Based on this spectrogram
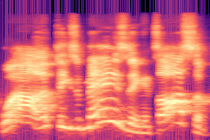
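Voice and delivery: high-pitched mock-excited wow; acted amazement. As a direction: play up being impressed, pitched well up. Acted reaction to patient's used motorcycle.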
